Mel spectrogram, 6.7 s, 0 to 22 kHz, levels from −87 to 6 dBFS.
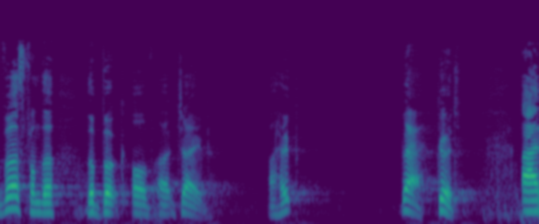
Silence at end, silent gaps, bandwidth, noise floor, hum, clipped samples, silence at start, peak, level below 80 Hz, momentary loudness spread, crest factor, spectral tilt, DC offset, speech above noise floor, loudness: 0 s; none; 11.5 kHz; -86 dBFS; none; under 0.1%; 0 s; -16 dBFS; -82 dBFS; 11 LU; 20 dB; -5 dB/octave; under 0.1%; 49 dB; -38 LUFS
